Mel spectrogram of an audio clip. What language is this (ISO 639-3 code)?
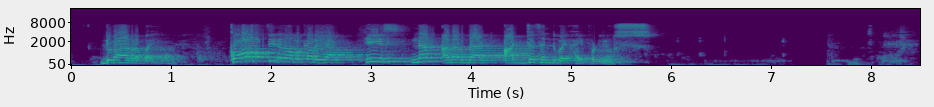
mal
